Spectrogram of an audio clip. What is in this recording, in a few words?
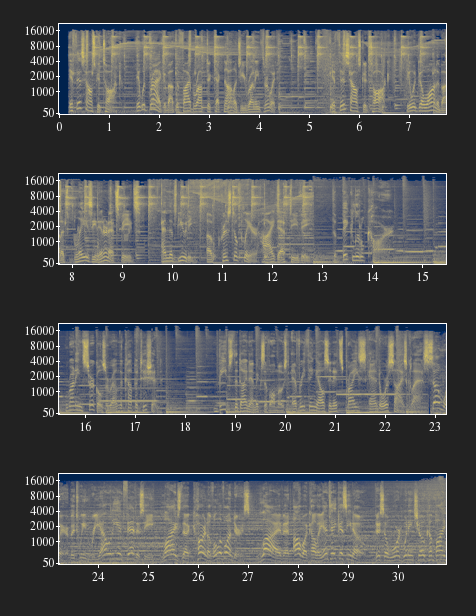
Commercial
